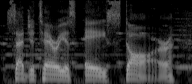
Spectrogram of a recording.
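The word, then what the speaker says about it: Sagittarius A*: an exception we've got Sagittarius A which is pronounced Sagittarius A star this space monster is mostly dormant and rarely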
